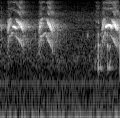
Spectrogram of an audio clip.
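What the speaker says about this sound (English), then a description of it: "What the hell's up with that bird?" A bird in the video game République squawks three times in quick succession, sharp and fairly close, each call a short raspy cry.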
